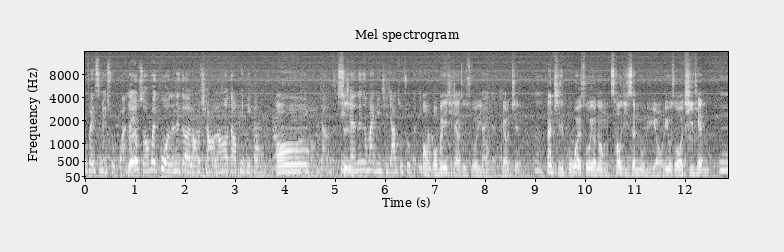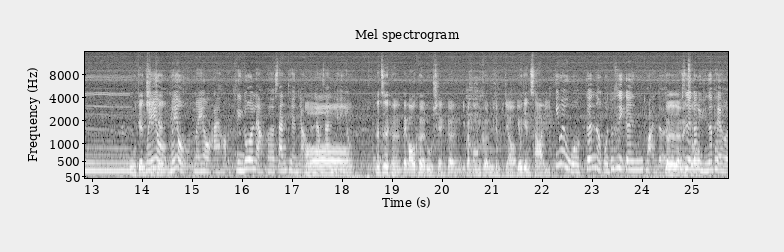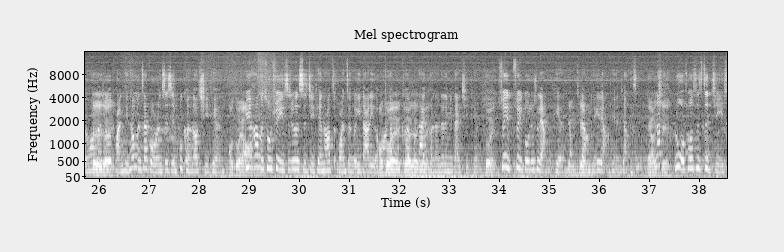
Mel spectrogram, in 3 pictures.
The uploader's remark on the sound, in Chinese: 本集白噪音指數：微風級 2/5。錄音地點： Parko Parco 的室外用餐區。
